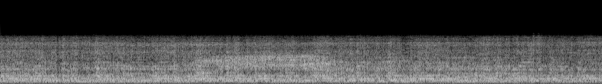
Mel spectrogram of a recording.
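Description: Live rock band playing loud and without a break: electric guitar and drum kit.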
